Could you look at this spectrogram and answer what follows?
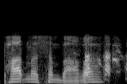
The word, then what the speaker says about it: Padmasambhava: And it's called the Portland Pama Sabla Buddhist Center. Did I get that right, Paul? – Not really, but that was close. Padmasambhava Buddhist Center.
